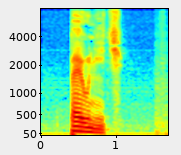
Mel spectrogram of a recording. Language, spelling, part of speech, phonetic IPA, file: Polish, pełnić, verb, [ˈpɛwʲɲit͡ɕ], Pl-pełnić.ogg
